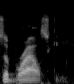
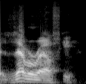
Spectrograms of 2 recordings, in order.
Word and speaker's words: Zaborowski: Dash, I think I botched the pronunciation, so it's Zaborowski. Yeah, Zaborowski. Zaborowski.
